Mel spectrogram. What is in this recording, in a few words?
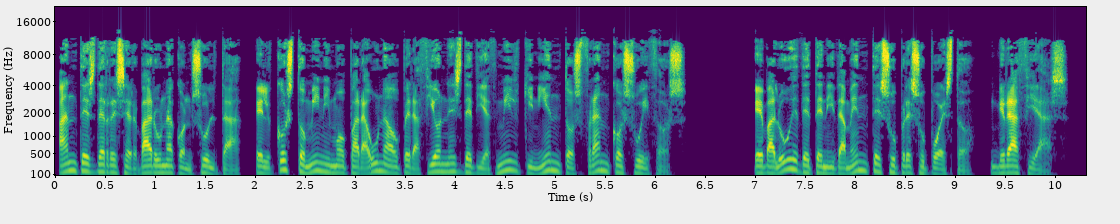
Vocal pop up spanish; Trapianto di capelli in Italia : Dr Coen Gho - Hasci Italia; Hair Stem Cell Transplantation (HST)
